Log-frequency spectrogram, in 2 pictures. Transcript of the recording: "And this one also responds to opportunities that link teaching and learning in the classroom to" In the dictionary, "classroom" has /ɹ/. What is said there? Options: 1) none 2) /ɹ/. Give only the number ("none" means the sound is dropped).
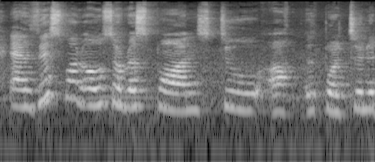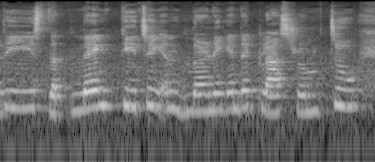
2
